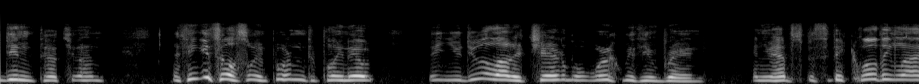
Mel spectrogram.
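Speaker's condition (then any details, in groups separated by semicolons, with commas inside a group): Cerebral palsy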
